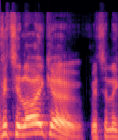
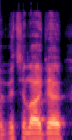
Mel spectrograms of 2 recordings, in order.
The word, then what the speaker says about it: vitiligo: to help us uh vitiligo or vitiligo with the stress on oh it is vitiligo yeah he's got a phonetic medical pronunciation in there thank you for that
